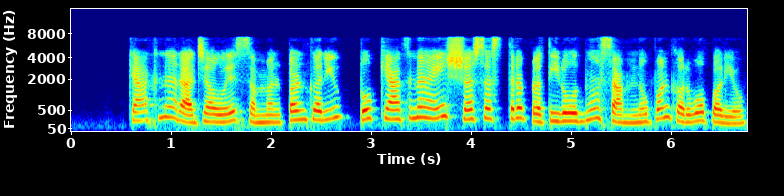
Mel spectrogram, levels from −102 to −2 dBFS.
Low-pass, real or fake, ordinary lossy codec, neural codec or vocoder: 7.2 kHz; fake; AAC, 96 kbps; codec, 16 kHz, 1.1 kbps, Voila-Tokenizer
